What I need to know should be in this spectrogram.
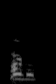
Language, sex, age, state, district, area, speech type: Santali, female, 18-30, Jharkhand, East Singhbhum, rural, conversation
